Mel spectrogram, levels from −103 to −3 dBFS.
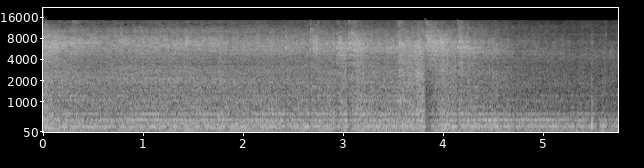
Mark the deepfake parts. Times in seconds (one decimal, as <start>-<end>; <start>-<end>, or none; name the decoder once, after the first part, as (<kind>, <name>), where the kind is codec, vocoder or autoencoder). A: none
